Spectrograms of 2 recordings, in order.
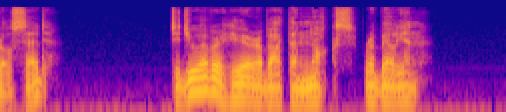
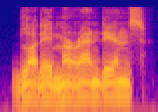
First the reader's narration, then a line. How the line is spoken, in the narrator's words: Candler spat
